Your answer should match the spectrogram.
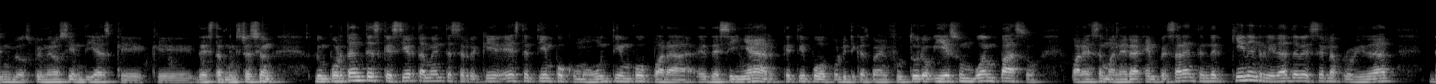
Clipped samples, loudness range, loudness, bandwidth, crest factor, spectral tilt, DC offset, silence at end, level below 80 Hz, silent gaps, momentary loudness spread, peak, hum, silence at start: under 0.1%; 1 LU; -26 LUFS; 8 kHz; 16 dB; -6.5 dB/octave; under 0.1%; 0 s; -68 dBFS; none; 7 LU; -10 dBFS; none; 0 s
